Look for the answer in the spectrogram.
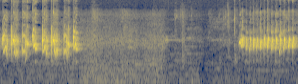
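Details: Female olive-backed shrike calling to males, played as a lure: a quick harsh chatter at the start, then a stretch of low rumbling background noise, then another fast rattling burst at the end.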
